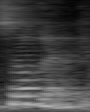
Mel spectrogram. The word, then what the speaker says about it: Southwark: And they're no, Irish, it's pronounced Southwark. I'm like, how the fuck is that pronounced Southwark? It's 2 words in your language, one of which is South, the other of which is Wick.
